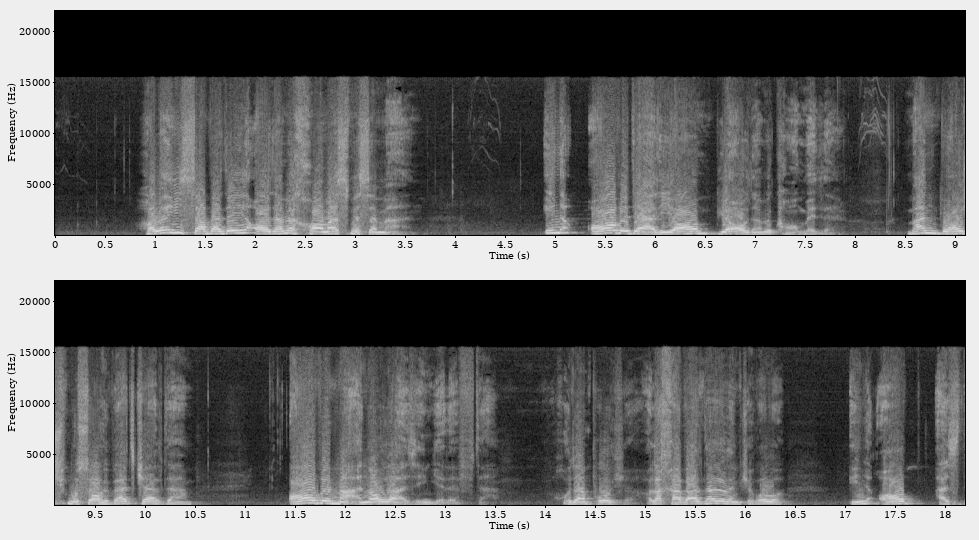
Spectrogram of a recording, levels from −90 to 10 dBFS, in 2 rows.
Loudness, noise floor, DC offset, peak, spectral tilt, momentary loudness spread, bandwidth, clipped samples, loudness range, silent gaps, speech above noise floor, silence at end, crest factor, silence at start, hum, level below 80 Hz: -12 LUFS; -47 dBFS; under 0.1%; -4 dBFS; -4.5 dB/octave; 12 LU; 16 kHz; under 0.1%; 3 LU; none; 35 dB; 0 s; 8 dB; 0.85 s; none; -52 dBFS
